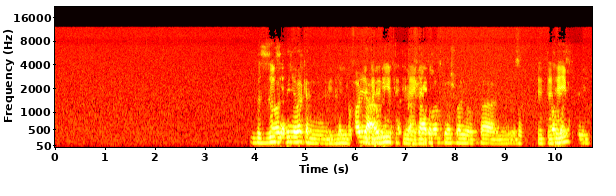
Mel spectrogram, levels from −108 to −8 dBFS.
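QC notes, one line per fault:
4.28–4.68 s, 5.87–6.09 s, 6.73–7.65 s and 9.91–10.54 s, speech suppressed in double talk: the voice sinks in patches, by about 15, 10, 20 and 20 dB at the deepest. The likely cause is both ends talking at once, so the echo canceller, unable to tell the local talker from loudspeaker echo, pulls everything down until the overlap clears.
4.41–4.52 s, 5.6–5.74 s, 6.41–7.55 s and 10.24–10.6 s, echo leak: a faint, delayed copy of the voice trails about 205 ms behind, at about -20, -25, -15 and -15 dB relative to the speech, brief scraps early on and a sustained stretch around 6.4–7.5 s. The likely cause is a loudspeaker at the far end whose canceller let part of the microphone pickup through, returning the audio one round trip later.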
